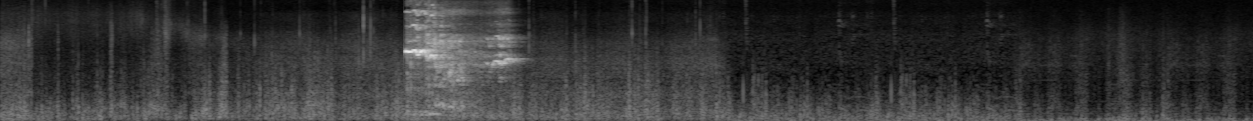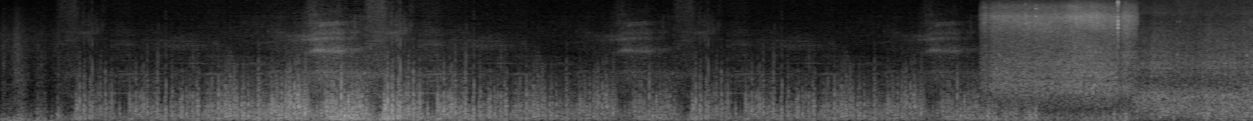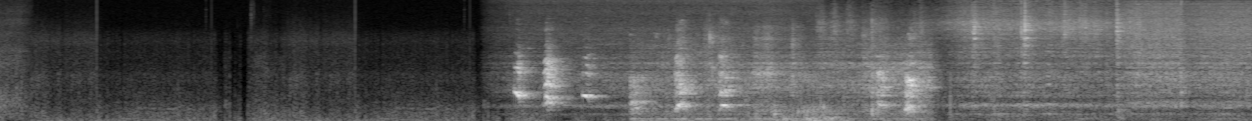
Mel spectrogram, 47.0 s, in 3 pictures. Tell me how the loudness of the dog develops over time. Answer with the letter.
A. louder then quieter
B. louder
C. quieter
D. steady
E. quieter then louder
C.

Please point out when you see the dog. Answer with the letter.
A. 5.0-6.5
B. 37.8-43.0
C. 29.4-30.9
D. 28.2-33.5
B.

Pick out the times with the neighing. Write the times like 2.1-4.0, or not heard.
5.0-6.5.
